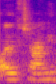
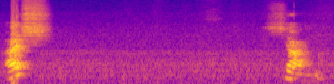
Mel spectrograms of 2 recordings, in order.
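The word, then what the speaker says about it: الشاهد: इसी प्रकार, " अल-शाहिद" की तरह, इसे "अल-शाहिद" पढ़ा जाता है, और जो लोग यह नहीं जानते कि इसके लाम की ध्वनि उत्पन्न नहीं होगी - मैंने कई लोगों को " अल-अल-शाहिद" कहते सुना है क्योंकि वे क़मारी और शम्सी के बीच अंतर नहीं जानते हैं। तो इसे भी हम बिल्कुल इसी तरह लिखेंगे।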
